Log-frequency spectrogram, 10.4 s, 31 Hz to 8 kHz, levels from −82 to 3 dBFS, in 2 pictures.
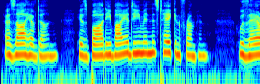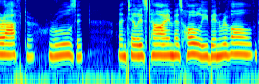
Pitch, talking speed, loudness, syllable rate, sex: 210 Hz, 140 wpm, -18 LUFS, 3.9 syllables/s, female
